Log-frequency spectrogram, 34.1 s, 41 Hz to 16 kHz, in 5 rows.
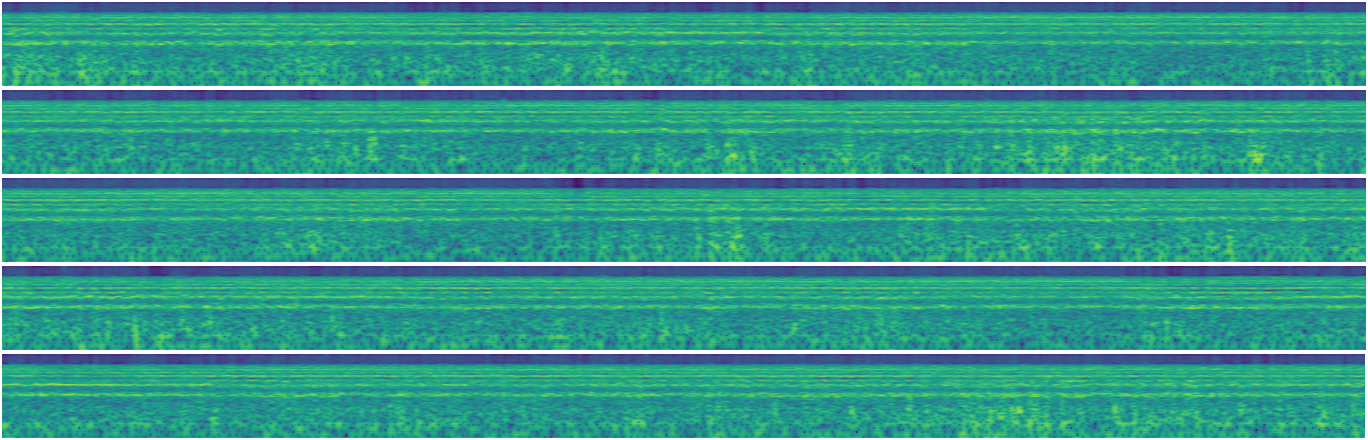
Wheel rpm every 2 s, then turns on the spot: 220, 220, 220, 230, 230, 230, 220, 230, 230, 220, 230, 230, 230, 230, 230, 230, 230.
none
